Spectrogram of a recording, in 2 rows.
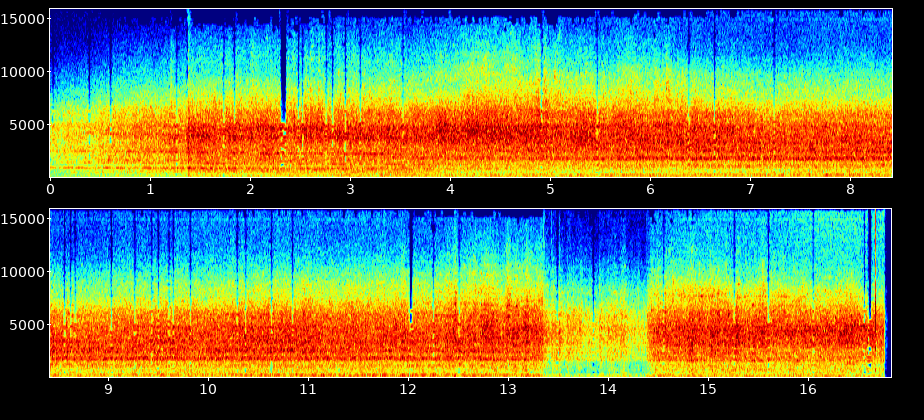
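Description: Freight train hauled by a Renfe class 251 electric locomotive passing close by: its wheels and wagons make a loud, steady rolling rush, with a short dip about thirteen seconds in before it comes back up.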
